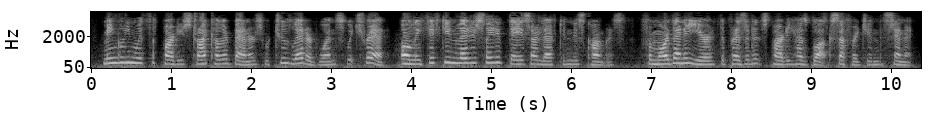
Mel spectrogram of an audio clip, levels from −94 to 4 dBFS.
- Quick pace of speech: Yes, fast, 210 wpm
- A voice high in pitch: Yes, high, 220 Hz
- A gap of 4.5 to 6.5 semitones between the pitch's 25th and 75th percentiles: Yes, average, 4.9 semitones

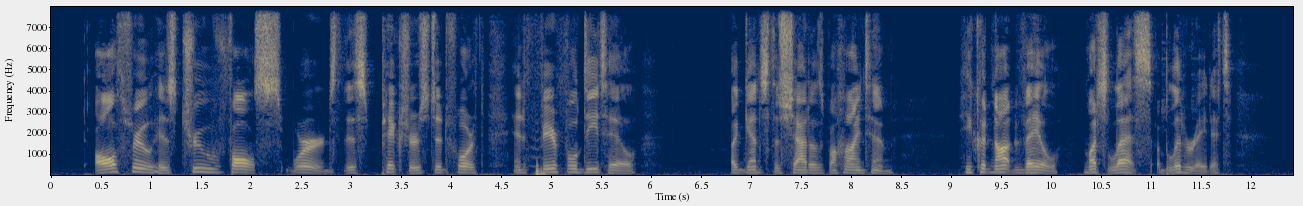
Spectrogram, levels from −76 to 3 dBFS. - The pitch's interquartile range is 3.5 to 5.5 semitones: No, average, 2.8 semitones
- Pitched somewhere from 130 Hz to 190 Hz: Yes, medium, 140 Hz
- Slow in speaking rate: Yes, slow, 125 wpm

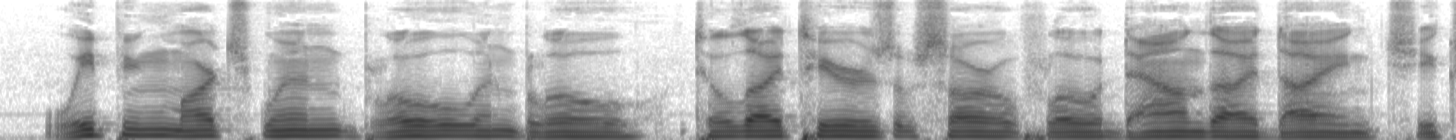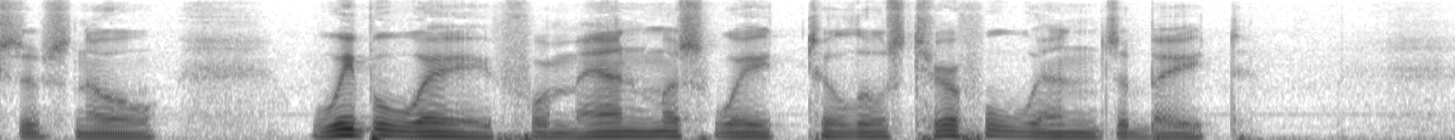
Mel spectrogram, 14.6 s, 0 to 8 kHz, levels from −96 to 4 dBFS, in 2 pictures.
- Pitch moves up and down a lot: No, average, 3.5 semitones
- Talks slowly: Yes, slow, 120 wpm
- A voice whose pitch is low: Yes, very low, 95 Hz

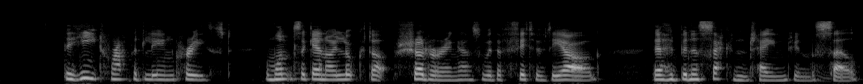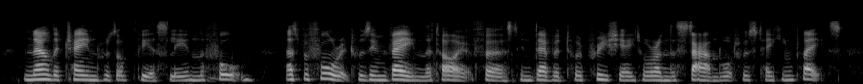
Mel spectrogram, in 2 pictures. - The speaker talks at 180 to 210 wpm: Yes, average, 190 wpm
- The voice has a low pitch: No, high, 210 Hz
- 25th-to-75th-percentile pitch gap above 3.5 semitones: No, average, 2.7 semitones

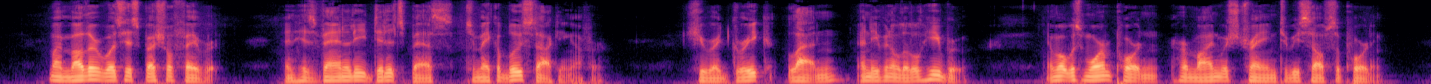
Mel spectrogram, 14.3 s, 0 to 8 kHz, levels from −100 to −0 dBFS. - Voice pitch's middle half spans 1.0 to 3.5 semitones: Yes, average, 3.2 semitones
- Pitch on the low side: Yes, very low, 90 Hz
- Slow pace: No, average, 170 wpm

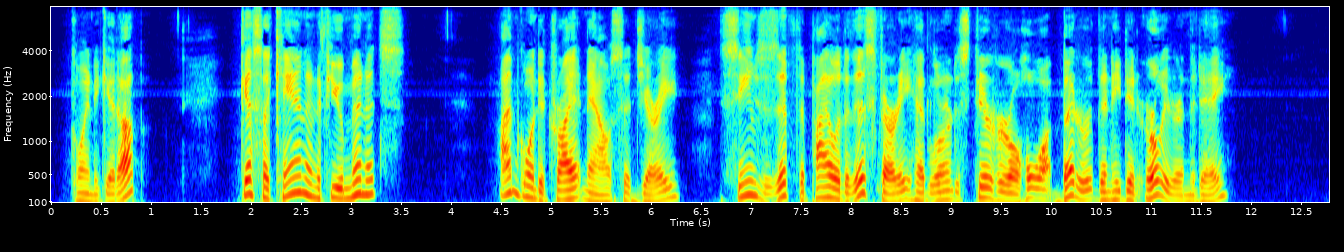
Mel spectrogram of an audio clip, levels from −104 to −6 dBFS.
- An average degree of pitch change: No, wide, 6.3 semitones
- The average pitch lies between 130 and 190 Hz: Yes, low, 135 Hz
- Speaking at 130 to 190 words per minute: No, average, 200 wpm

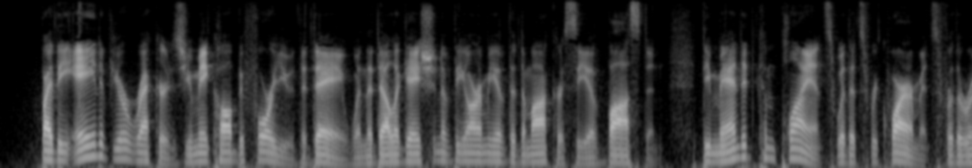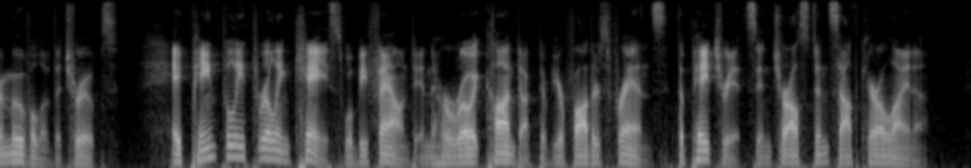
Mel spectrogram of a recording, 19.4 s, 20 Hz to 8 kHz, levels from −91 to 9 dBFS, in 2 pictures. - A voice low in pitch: Yes, very low, 95 Hz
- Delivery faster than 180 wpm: No, average, 175 wpm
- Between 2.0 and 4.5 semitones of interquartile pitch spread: No, average, 5.0 semitones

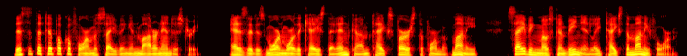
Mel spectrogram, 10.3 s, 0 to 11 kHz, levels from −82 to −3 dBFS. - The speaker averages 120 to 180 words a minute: No, average, 200 wpm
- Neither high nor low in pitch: No, very low, 90 Hz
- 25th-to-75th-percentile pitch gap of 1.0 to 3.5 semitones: No, wide, 5.5 semitones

